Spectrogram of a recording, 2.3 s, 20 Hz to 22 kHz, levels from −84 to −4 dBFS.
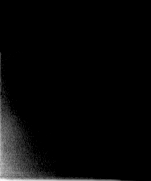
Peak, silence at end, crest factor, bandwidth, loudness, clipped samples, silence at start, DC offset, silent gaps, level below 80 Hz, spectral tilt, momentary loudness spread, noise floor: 0 dBFS; 0.85 s; 18 dB; 7.4 kHz; -19 LUFS; under 0.1%; 0 s; under 0.1%; none; -48 dBFS; -7.5 dB/octave; 23 LU; -59 dBFS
